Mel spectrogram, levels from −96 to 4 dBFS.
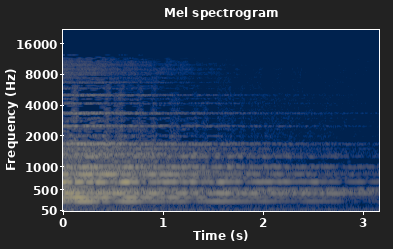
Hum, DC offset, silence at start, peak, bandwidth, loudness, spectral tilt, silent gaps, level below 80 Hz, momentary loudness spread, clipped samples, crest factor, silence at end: none; under 0.1%; 0 s; -22 dBFS; 13 kHz; -40 LUFS; -3.5 dB/octave; none; -72 dBFS; 21 LU; under 0.1%; 20 dB; 0 s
